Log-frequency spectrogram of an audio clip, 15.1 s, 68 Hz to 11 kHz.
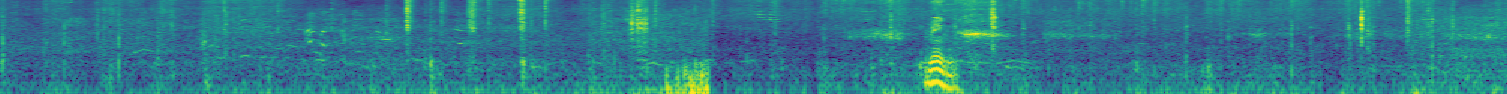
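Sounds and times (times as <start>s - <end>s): faint voices: 0.0s - 15.0s
footsteps on wooden planks: 0.0s - 15.0s.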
